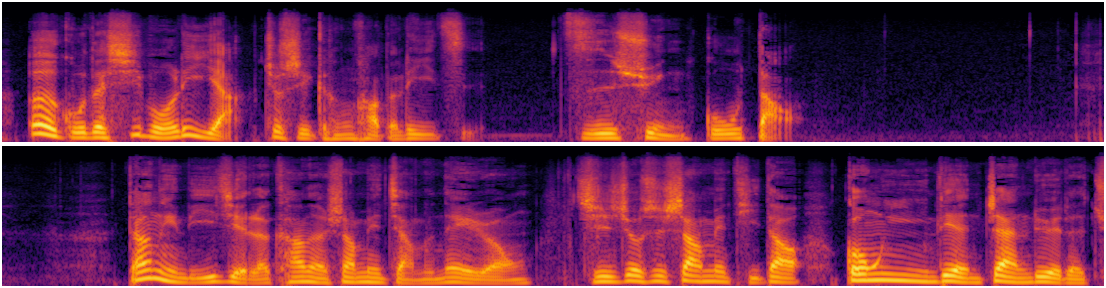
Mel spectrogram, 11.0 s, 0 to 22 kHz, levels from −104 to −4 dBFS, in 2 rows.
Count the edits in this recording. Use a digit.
2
